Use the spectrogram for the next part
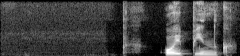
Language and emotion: Russian, neutral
